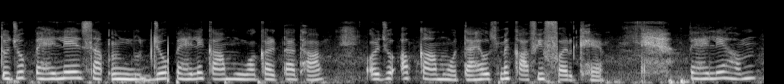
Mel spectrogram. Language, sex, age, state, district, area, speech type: Urdu, female, 30-45, Uttar Pradesh, Aligarh, urban, spontaneous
